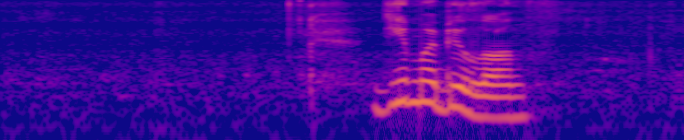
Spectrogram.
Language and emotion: Russian, neutral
